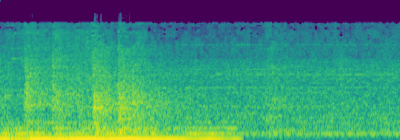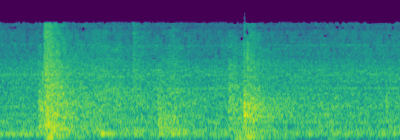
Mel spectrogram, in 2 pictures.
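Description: Treadmill running, its motor and belt making a steady mechanical hum. A loud low rumble drops away about two seconds in. Sharp knocks come through it, the loudest two about a second and a half apart in the second half.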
